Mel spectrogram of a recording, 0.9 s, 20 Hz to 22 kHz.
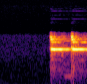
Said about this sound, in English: There's the bell. We got a 20-minute time limit on this.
